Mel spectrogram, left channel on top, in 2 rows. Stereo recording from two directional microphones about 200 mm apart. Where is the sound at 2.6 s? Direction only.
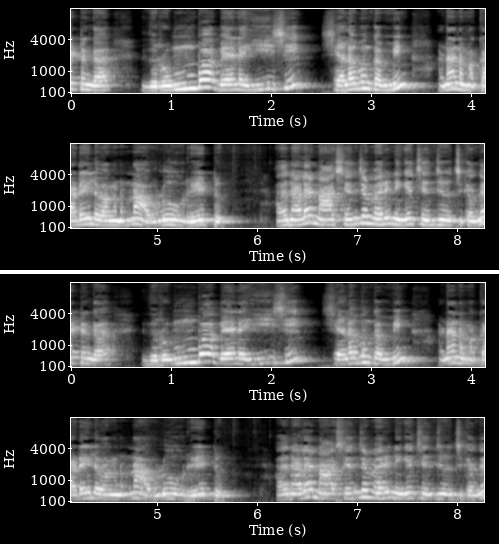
40° left (ahead or behind).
